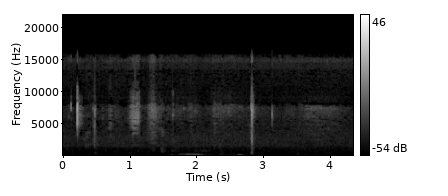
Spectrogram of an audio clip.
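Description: Near silence with a few faint, sharp clicks, the clearest one just after the start and another near three seconds in.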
